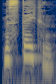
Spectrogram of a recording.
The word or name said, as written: mistake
